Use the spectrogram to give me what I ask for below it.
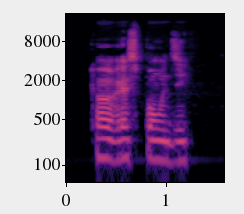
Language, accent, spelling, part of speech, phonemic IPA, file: French, Canada, correspondis, verb, /kɔ.ʁɛs.pɔ̃.di/, LL-Q150 (fra)-correspondis.wav
- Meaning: first/second-person singular past historic of correspondre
